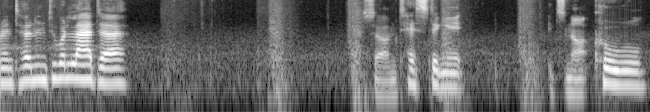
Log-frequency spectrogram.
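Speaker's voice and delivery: hammed-up funny voice rising toward falsetto; silly put-on voice. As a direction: stretch the line ends in a comic character whine. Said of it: "talking like this".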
